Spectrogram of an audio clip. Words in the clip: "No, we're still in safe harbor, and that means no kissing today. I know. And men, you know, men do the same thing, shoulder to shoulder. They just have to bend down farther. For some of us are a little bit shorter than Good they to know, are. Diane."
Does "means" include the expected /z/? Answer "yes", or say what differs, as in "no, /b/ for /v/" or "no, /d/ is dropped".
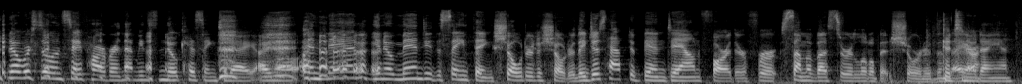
yes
